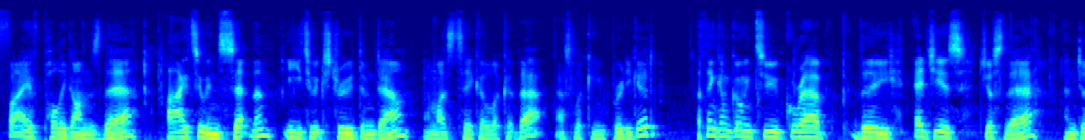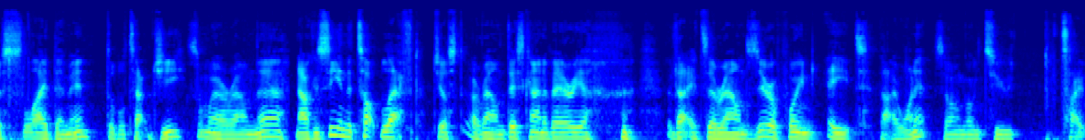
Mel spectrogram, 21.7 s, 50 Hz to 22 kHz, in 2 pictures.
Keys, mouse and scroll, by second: 0.4 scroll up 1, 0.8 middle click, 1.2 scroll up 2, 1.5 shift+middle click, 1.6 i, 2.9 e, 4.3 Tab, 4.5-5.1 scroll down 6, 5.1 middle click, 5.5 middle click, 6.0-6.4 scroll up 4, 6.4 Tab, 7.0 z, 7.4 shift+middle click, 7.8 ctrl+middle click, 8.8 2, 9.1 click, 9.5 middle click, 10.1 shift+middle click, 10.9 g, 20.4 click.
